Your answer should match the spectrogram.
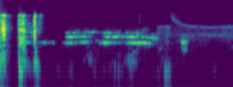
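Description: A few sharp clicks, then a single drawn-out animal-like call with a steady pitch lasting about a second.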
